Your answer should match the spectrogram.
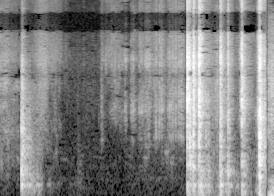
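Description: Plastic blender jar and lid being handled and fitted together: a single knock shortly after the start, then a quick run of sharp plastic clacks near the end.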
